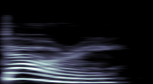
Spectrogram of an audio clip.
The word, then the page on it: dowry: British English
